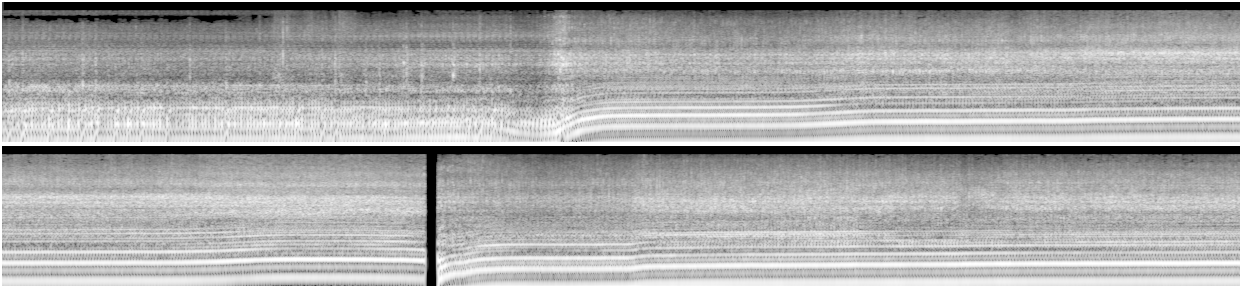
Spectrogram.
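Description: Portable fire pump's engine running hard with the throttle opened. It runs rough and low at first, then about five seconds in the note dips and climbs steadily in pitch as it revs up, briefly cutting out about two-thirds of the way through before climbing again.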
